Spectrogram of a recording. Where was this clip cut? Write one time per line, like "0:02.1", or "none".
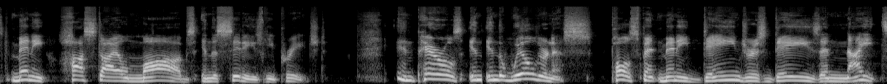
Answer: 0:02.6
0:04.8
0:06.0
